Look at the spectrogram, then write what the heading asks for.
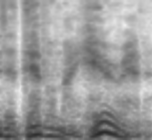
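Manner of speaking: low, hushed confiding voice; afraid of being overheard. Retold or imitated. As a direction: murmur it so the devil can't hear. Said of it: "This guy was afraid the devil will hear".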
